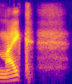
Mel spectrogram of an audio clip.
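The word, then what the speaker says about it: Maic: Again, that's how my name is spelled, M-A-I-C, and sounds as Mike.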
